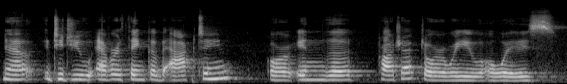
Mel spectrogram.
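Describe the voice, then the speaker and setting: A woman's voice: mid-range voice, fairly even intonation, a little slow, darkish tone. Woman asking short interview questions. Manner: brief prompting questions. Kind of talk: live on-stage interview.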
